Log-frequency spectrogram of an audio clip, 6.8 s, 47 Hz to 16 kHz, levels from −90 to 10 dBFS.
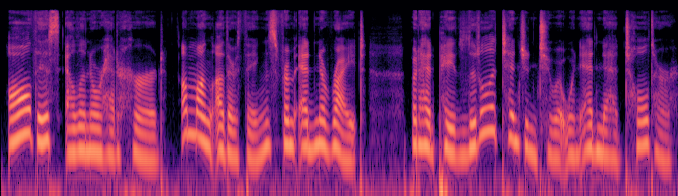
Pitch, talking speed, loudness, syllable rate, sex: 190 Hz, 205 wpm, -17 LUFS, 5.3 syllables/s, female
